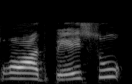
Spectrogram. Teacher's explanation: स्वाद को मोटा पढ़ेंगे पुर पढ़ेंगे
